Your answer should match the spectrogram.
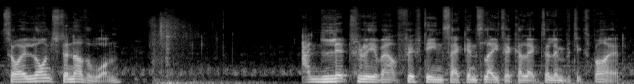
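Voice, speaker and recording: Man, co-player, dry grumbling, lowish voice, faint noise. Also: lively intonation, normal speed. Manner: dry, grumbling, self-deprecating. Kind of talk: casual gaming chat.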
